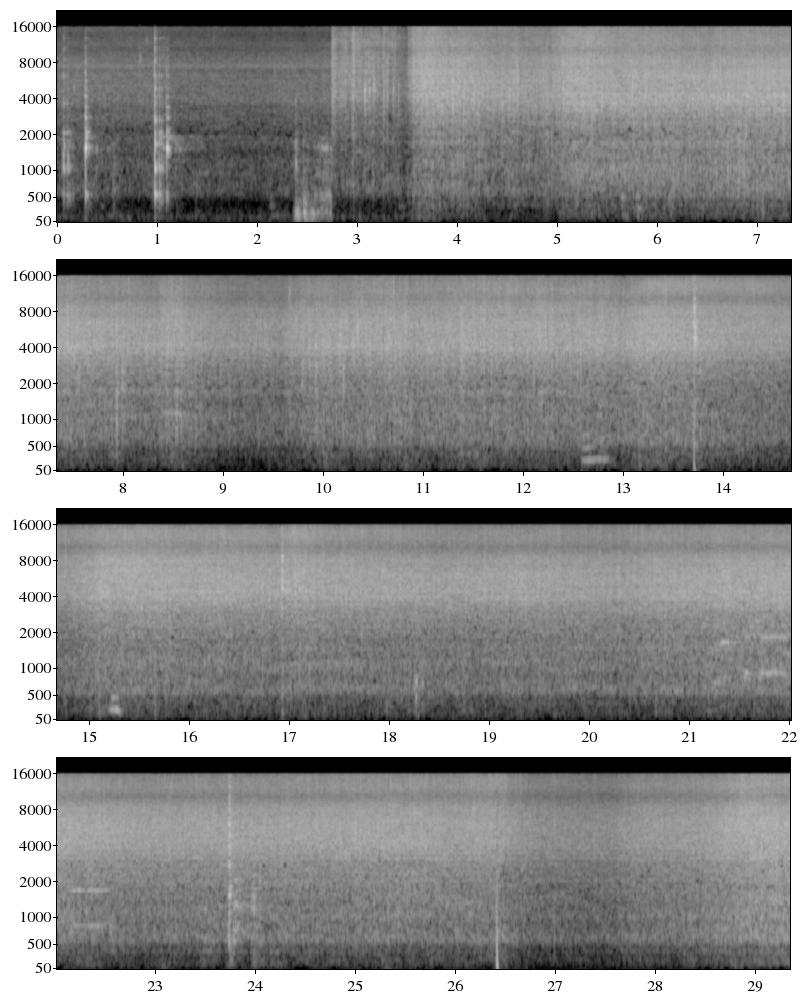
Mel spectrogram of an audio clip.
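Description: Onions and garlic frying in oil in a wok, with a few clicks of a metal spoon against the pan. About three and a half seconds in, a loud, steady sizzle starts as the fern leaves hit the hot oil and are stirred, with occasional sharp clacks of the spoon on the wok. The sizzle dips briefly near the end, then swells again as soy sauce is poured over the greens.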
